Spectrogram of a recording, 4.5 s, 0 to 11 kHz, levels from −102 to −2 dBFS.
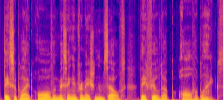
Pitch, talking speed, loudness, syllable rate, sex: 105 Hz, 175 wpm, -19 LUFS, 5.5 syllables/s, male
